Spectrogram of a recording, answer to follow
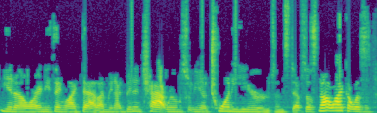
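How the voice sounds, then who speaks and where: An older woman, chatting in a loud, carrying voice and rambling into asides while she colors on a livestream. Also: medium pitch, fast talker. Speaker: livestream artist. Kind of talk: casual chat while coloring.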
